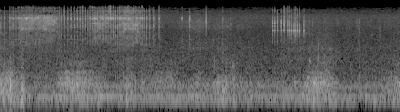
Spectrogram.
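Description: Spinning reel being cranked steadily under load, its gears whirring, as a hooked smallmouth bass is reeled to the boat.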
